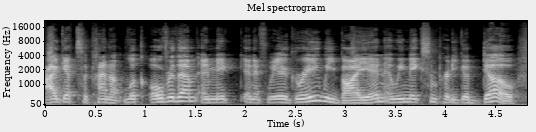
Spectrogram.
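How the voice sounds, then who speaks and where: A bright, sharp tone at a very fast pace, with ordinary pitch variation on a very clean recording with a silent background. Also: man, fairly high pitch for a man. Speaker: crypto YouTuber. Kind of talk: market analysis tutorial.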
